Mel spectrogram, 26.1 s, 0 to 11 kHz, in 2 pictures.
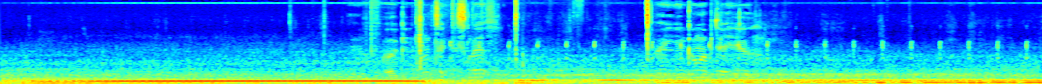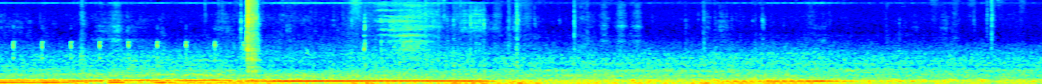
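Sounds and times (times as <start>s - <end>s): car engine running: 0.0s - 26.0s
turn signal ticking: 4.8s - 20.5s.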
